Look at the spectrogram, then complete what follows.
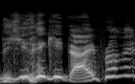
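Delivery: very high voice, holding back laughter leaking through. Asking another person a question, trying not to laugh. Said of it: "I'm trying to say this without laughing".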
